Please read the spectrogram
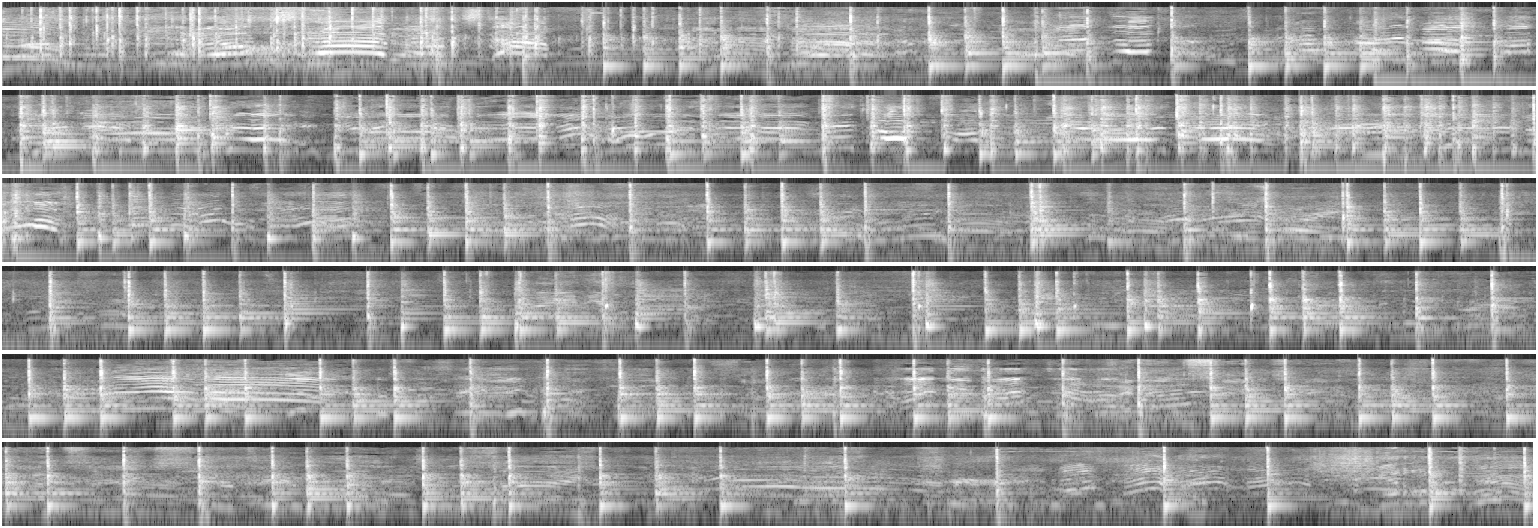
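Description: Hand drums, a djembe-style goblet drum among them, playing a fast, steady rhythm of dense strikes, with crowd voices mixed in.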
